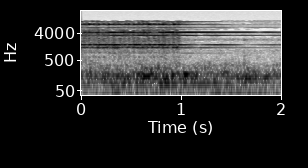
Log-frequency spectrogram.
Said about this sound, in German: Da klingelte das Telefon und riss Merle aus ihren Gedanken.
